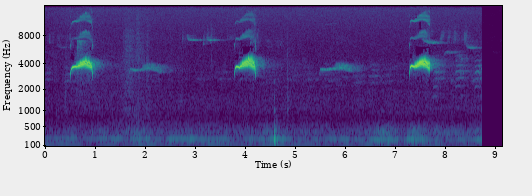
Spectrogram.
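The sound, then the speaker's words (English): A western wood pewee, a flycatcher, calls three times, each a clear, burry, slurred whistle spaced a few seconds apart, ringing out over a low steady hum of background noise. “A western wood peewee is a flycatcher, and it eats our mosquitoes and other things that drive us crazy.”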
